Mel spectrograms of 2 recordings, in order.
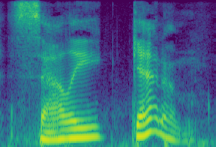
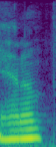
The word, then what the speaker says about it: Sally Ghanim: Huddled away in the little village here is Therapods, and I'm sitting here with the owner, Sally Ghanim. Did I pronounce that right? Absolutely. Ghanim.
